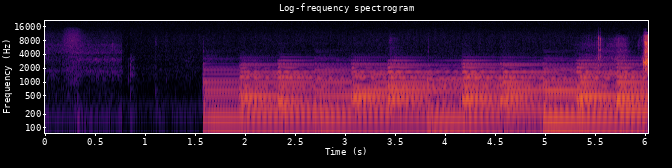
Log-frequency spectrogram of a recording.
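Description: Digital keyboard playing a slow introduction of sustained piano chords, starting about one and a half seconds in after near silence. The chords change every second or two, with a deeper bass note joining about halfway through.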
